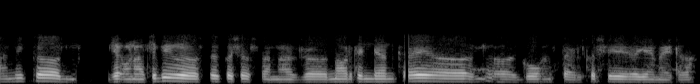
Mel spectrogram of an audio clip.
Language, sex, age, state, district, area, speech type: Goan Konkani, male, 45-60, Goa, Canacona, rural, conversation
